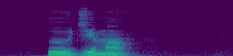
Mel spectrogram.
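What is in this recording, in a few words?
"utsima", Cherokee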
